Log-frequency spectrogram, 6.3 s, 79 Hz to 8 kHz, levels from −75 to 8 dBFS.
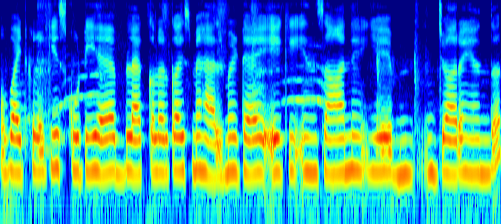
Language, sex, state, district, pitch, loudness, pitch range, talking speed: Hindi, female, Delhi, New Delhi, 235 Hz, -15 LUFS, 230-240 Hz, 170 wpm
